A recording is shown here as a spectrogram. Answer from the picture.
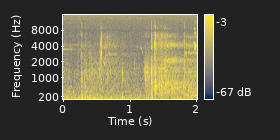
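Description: Echoing gymnasium ambience with scattered footsteps on the wooden floor and a volleyball striking or bouncing off the floor about a second and a third in.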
